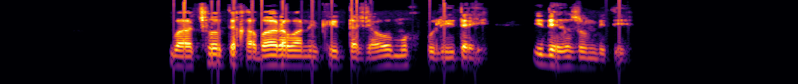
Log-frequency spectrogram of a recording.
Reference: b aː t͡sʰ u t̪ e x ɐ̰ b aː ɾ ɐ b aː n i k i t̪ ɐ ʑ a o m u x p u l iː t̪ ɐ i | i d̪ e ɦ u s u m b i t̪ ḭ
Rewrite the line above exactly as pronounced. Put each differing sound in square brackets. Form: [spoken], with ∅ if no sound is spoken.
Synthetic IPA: b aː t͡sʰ [o] t̪ e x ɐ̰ b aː ɾ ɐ [w] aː n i k i t̪ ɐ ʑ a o m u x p u l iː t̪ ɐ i | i d̪ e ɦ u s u m b i t̪ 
